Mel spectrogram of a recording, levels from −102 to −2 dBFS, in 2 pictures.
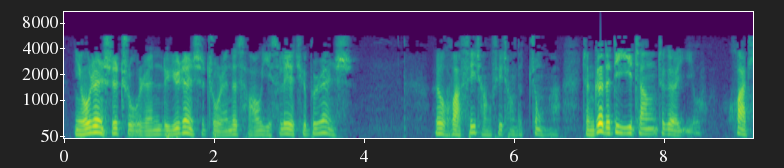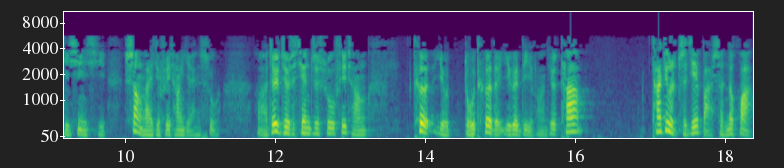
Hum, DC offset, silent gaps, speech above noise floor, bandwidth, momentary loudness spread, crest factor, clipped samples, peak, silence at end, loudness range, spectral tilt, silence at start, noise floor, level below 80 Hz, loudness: none; under 0.1%; none; 40 dB; 5.8 kHz; 16 LU; 22 dB; under 0.1%; 0 dBFS; 0 s; 6 LU; -9 dB/octave; 0.15 s; -60 dBFS; -50 dBFS; -21 LUFS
